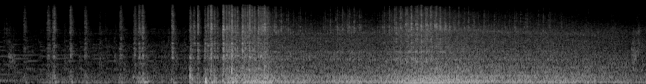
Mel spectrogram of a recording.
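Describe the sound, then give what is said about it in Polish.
An old Albatros biplane engine being hand-cranked at a military airfield in Bydgoszcz in December 1918: a few irregular, sputtering coughs, then a loud, rough mechanical rumble that swells briefly and sags, never settling into a steady running rhythm. No voices. “Kręć, a ja dodam gazu. Musisz mocniej kręcić. O, próbuję, ale nic z tego.”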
